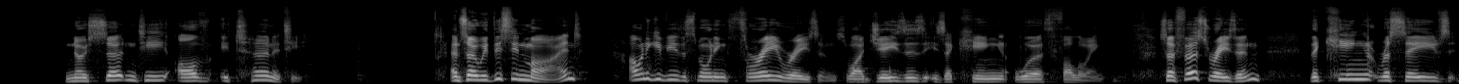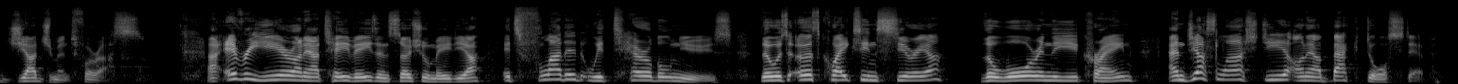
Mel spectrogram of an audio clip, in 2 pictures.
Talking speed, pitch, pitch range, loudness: 140 wpm, 180 Hz, 160-205 Hz, -30 LUFS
